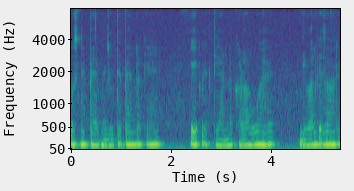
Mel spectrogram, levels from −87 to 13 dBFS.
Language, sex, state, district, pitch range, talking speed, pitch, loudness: Hindi, male, Uttar Pradesh, Jyotiba Phule Nagar, 120-135 Hz, 180 wpm, 130 Hz, -13 LUFS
